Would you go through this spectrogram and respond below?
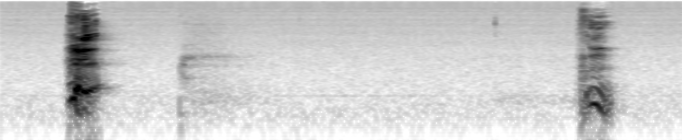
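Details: Hiccups at night: two sharp hiccups about four seconds apart, each a sudden voiced gulp, faint breath between, in a quiet room.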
